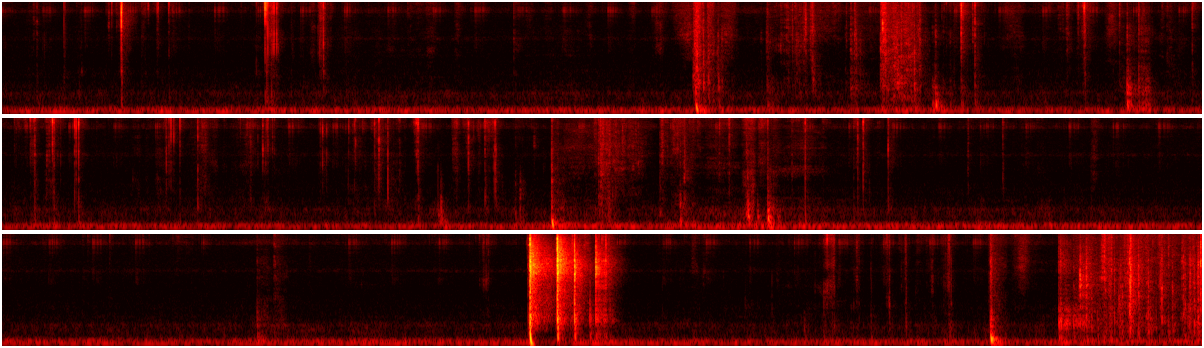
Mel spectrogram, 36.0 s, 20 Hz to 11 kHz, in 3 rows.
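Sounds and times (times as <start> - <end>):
packaging tearing and crinkling: 7.8 - 9.3, 34.6 - 36.0.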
